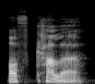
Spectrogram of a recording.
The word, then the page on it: off-colour: British English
